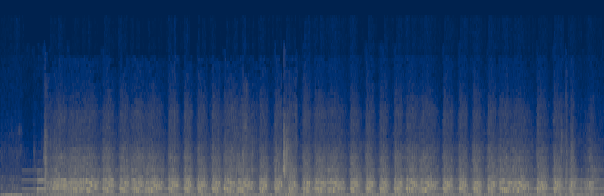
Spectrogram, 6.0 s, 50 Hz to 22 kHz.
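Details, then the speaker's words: 2000 Dodge Ram 2500 5.9 Cummins diesel, 5-speed, first start after sitting three years, with a jump: steady cranking with even compression pulses about one a second, only briefly firing on ether; not getting fuel, cause suspected, not confirmed. "Sounds like it's not getting fuel. That's all ether. Dang it. Well, it started, but it's not getting fuel."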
